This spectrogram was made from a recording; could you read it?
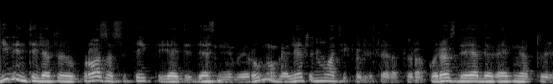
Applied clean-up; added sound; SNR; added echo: neural mask model Resemble Enhance denoiser.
